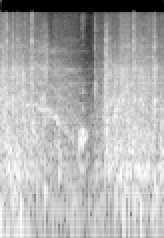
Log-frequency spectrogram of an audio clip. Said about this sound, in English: I have put up with this stupid lawnmower barely running all season. I'm over it. It's gotta go. Your old mower barely runs.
